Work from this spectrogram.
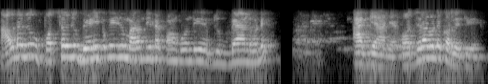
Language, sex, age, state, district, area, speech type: Odia, male, 18-30, Odisha, Kendrapara, urban, conversation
